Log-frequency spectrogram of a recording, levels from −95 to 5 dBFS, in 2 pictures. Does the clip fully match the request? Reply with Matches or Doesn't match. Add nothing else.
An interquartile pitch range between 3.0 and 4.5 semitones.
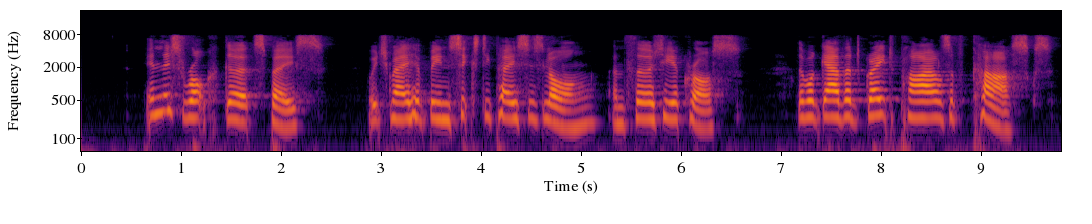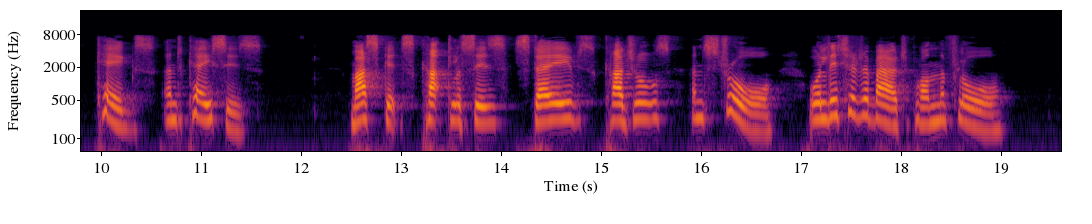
Matches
